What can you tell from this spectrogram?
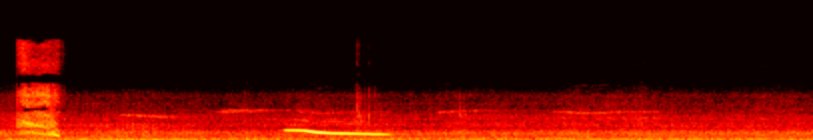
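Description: A puppy whining: a brief sharp squeal at the start, then one clear falling whine of about half a second, about a second and a half in.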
